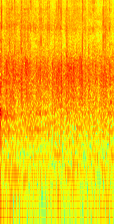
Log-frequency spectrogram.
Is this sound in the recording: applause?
yes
